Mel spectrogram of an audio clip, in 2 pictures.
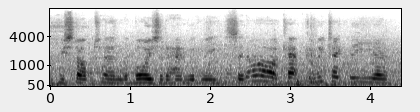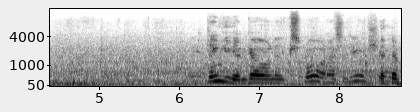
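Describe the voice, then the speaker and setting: A man with a high voice talks at a moderate pace with lively intonation and long, frequent pauses. Noticeable background noise runs behind him. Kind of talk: casual storytelling. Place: boat.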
